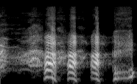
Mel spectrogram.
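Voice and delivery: high, loud delighted laugh; joyful laugh. Real, not acted. Fan laughing with joy at the big quarter. Overjoyed laugh after call.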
